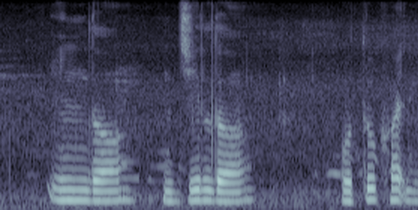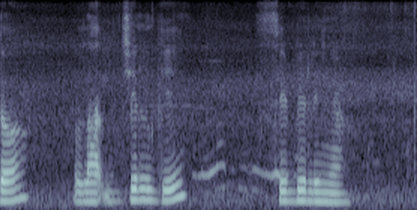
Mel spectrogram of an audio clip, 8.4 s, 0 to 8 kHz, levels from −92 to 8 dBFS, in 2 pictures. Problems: constant background noise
